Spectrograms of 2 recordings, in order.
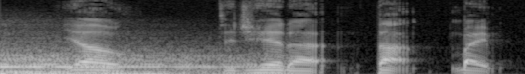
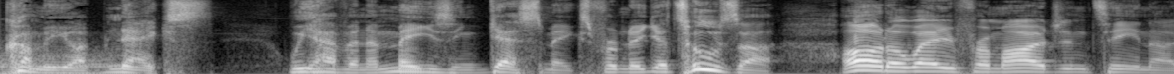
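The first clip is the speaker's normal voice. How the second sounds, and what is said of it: Put-on serious announcer voice. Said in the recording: “let me put my serious voice on”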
